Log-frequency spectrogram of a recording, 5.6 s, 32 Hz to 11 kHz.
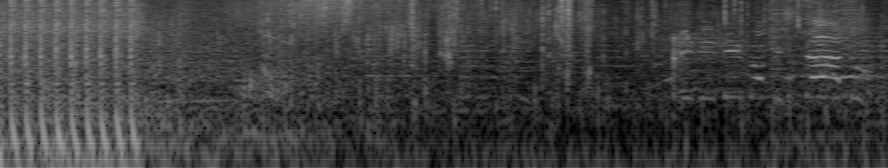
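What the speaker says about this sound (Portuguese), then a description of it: "Passou um tiro perto de mim de novo." Rapid bursts of gunfire crack close by at the start in Call of Duty: WWII on PS4, then scattered shots and game sound effects continue underneath a busy, noisy mix.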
